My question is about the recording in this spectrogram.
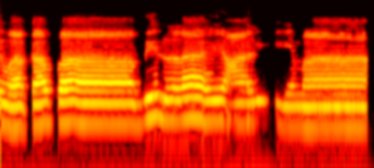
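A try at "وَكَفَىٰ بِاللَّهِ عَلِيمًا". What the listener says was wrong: Ya, billahnya jangan cepat-cepat juga di situ. Memang udah agak panjang, tapi agak-agak terlalu cepat. Billahi alima. Jadi Pak Memen kalau seperhatikan menghindari hi-nya panjang, kata Allahnya jadi ikutan pendek. Jadi kan tadi saya koreksi hi-nya dipanjangkan. Akhirnya dipendekin hi-nya, tapi Allahnya juga ikut pendek gitu. Jadi billah tetap lahnya tetap billahi alima billahi alima. Jadi jangan jadi jangan ikutan billahi alima.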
